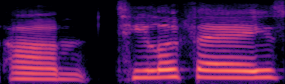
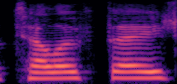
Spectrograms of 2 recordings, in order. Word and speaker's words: telophase: end then you've got telophase or telophase you'll hear it pronounced both ways you start seeing the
